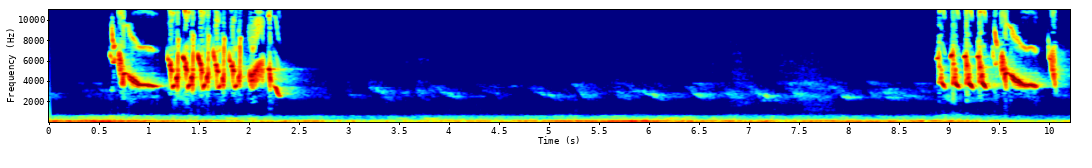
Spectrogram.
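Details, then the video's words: Himalayan goldfinch song, labelled subulata: two bursts of quick, high, tinkling trilled notes with sliding whistles, separated by about six seconds of quiet, low background hum and faint far-off chirps. "canto del jilguero d'El himalaya SUBULATA"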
